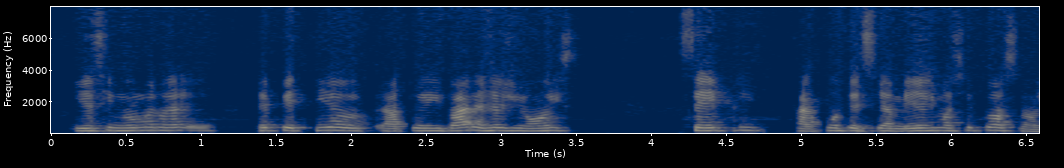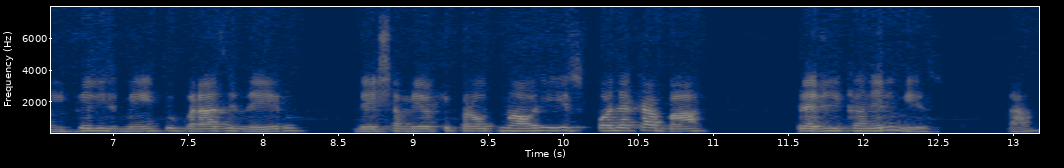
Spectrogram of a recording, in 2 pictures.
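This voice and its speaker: In a Pernambuco accent, a man with a fairly high pitch speaks at a moderate pace, keeping his intonation fairly even and leaving long, frequent pauses. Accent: Pernambuco accent, noticeable. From Pernambuco, northeast Brazil. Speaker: tax expert speaker. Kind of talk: webinar lecture. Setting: online webinar. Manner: conversational, with fillers.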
